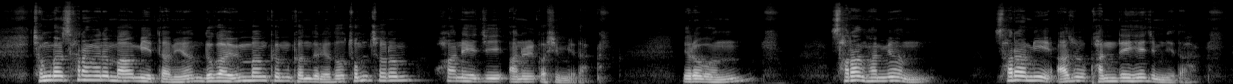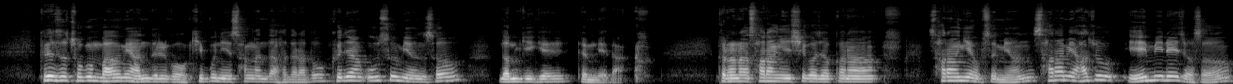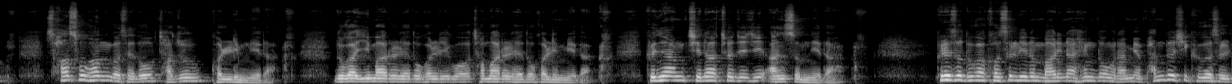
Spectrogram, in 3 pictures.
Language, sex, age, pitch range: Korean, male, 30-49, 130-175 Hz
